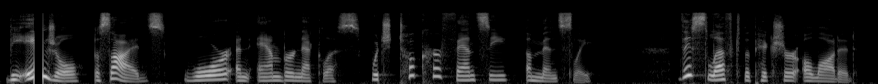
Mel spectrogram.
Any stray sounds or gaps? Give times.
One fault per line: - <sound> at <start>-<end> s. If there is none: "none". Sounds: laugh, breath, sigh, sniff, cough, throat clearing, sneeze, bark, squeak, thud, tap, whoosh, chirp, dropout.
- dropout at 0.3-0.4 s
